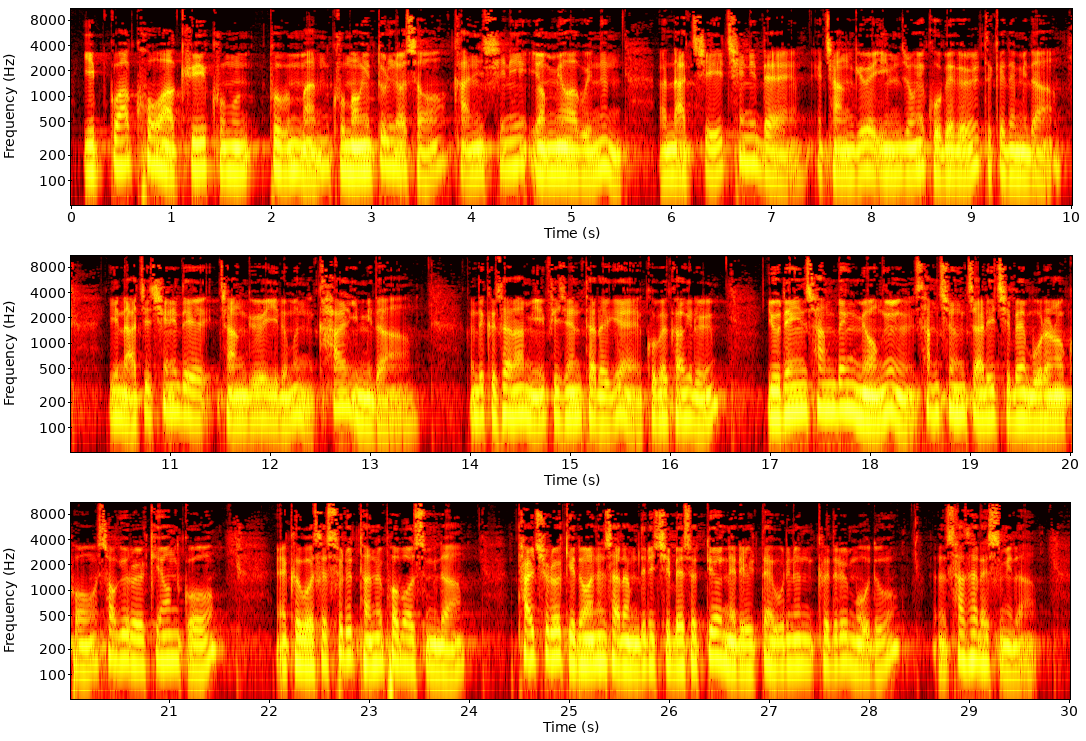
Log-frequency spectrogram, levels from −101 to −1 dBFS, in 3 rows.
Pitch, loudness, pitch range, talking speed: 130 Hz, -25 LUFS, 120-145 Hz, 280 characters per minute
